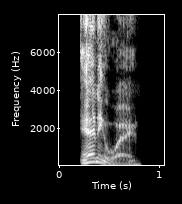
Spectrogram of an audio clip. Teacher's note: And the word is anyway. Anyway. Normally with a falling intonation.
